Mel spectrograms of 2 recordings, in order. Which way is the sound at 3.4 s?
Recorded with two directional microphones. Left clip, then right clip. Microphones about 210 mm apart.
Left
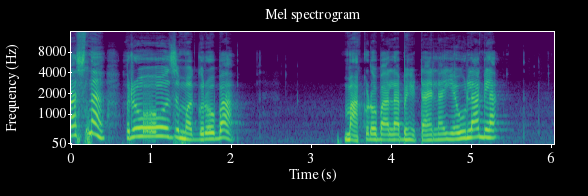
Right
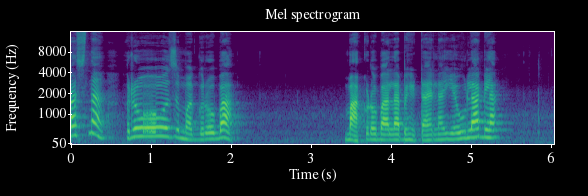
35° left (ahead or behind).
